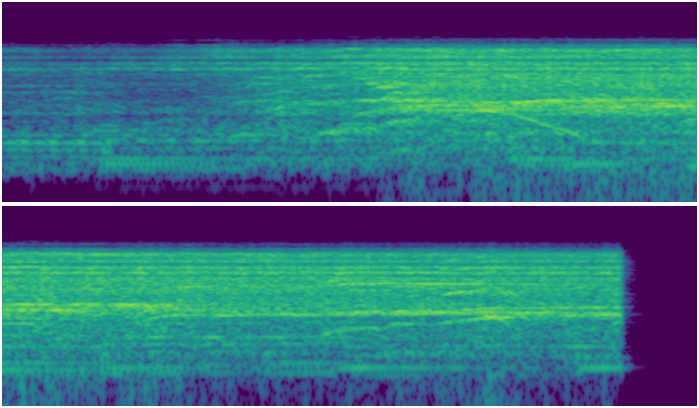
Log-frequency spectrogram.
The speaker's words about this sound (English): Now, the poor fools, the poor souls who gave the gold, they're screaming and shouting. They're screaming, they're excited. They got conned.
